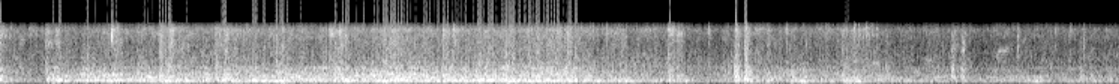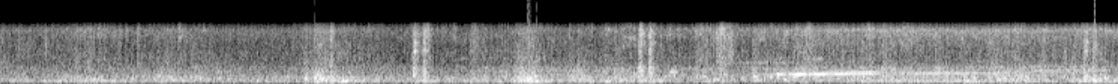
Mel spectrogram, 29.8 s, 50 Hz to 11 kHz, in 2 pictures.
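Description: Keikyu New 1000 series electric train running, heard from inside the front car: a steady rumble of wheels on rail, louder for the first several seconds, with scattered clacks of wheels over rail joints. Near the end a faint slightly rising whine sounds for a few seconds.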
